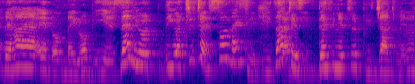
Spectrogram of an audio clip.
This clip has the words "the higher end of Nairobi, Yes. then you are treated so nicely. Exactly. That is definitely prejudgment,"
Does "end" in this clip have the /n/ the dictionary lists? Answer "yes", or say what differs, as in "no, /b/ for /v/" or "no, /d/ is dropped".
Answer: no, /n/ is dropped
